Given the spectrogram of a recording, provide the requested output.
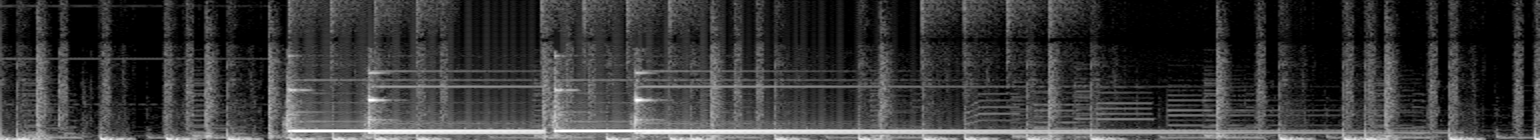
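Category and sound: household object, doorbell ringing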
